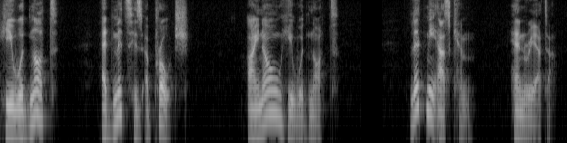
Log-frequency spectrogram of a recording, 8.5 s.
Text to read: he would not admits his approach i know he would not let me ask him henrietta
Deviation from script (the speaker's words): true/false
false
